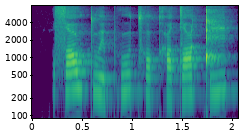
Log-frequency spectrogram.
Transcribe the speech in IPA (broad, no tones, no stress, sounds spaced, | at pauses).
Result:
sˤ e w tʷ e pʰ u tʰ ɔ kʰ ɯ tˤ a ǃ i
